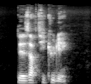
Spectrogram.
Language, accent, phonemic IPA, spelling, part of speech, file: French, France, /de.zaʁ.ti.ky.le/, désarticuler, verb, LL-Q150 (fra)-désarticuler.wav
- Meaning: to dislocate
